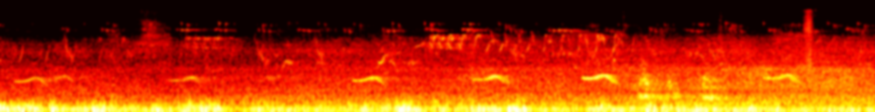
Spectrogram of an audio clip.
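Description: A bird calling over and over, a short rising-then-falling note about every one to two seconds, with quick high twitters from smaller birds now and then. Underneath, a louder uneven low rumble of wind buffeting the microphone.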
